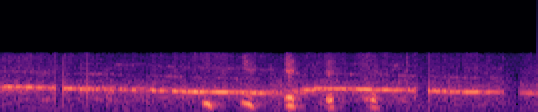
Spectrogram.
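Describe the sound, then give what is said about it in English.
A police siren wails steadily in the background, its pitch sliding gradually lower as it passes, with a few short, soft cooing pulses briefly overlapping it midway. “Damn police in the background.”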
